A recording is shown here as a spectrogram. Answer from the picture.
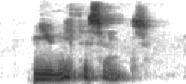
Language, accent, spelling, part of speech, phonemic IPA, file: English, Southern England, munificent, adjective, /mjuˈnɪfɪsn̩t/, LL-Q1860 (eng)-munificent.wav
- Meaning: 1. Very liberal in giving or bestowing 2. Very generous; lavish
